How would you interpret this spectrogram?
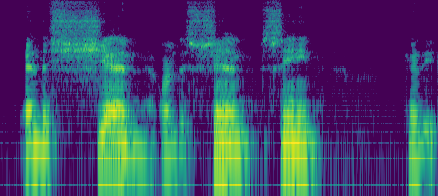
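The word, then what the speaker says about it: שׂ: On the other hand, if you see the dot on the top left of this letter form, pronounce it as S, as in sun.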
